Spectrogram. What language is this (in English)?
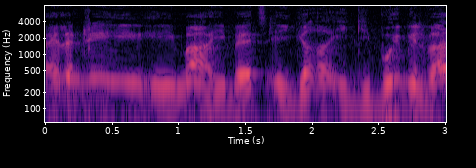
Hebrew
